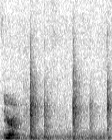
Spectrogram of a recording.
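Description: Chalk tapping and scratching on a blackboard in short, sharp strokes, four or so across two seconds, after a brief voiced sound at the very start.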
